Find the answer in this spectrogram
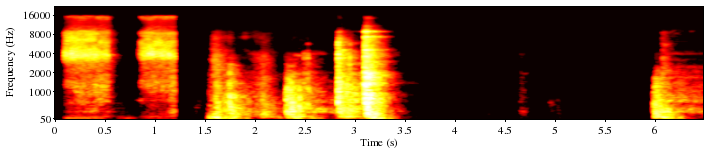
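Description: Two short hisses of an aerosol spray can being sprayed, followed by a run of knocks and rattles as the metal and wooden clamp parts are handled in the bench vise.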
